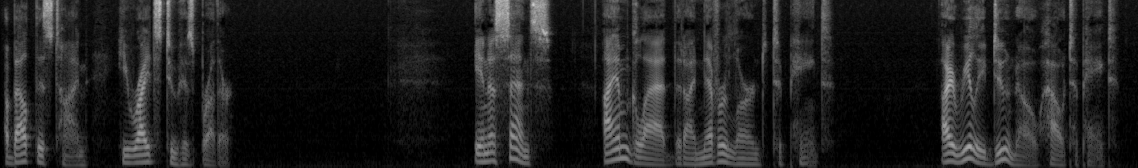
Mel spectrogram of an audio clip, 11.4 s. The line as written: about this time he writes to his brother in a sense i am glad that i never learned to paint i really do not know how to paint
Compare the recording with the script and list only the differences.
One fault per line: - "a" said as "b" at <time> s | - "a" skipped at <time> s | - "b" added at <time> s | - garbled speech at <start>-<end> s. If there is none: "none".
- "not" skipped at 10.1 s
